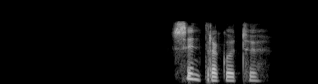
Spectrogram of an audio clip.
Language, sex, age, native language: Icelandic, female, 30-39, Icelandic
